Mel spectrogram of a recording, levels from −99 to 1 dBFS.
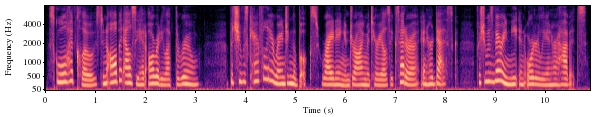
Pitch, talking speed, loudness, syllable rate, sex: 240 Hz, 205 wpm, -16 LUFS, 5.5 syllables/s, female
